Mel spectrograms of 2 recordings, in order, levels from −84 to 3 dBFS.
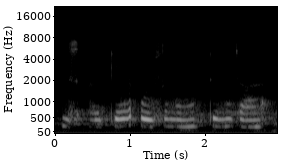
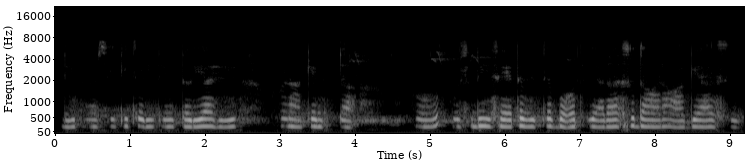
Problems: continuous background conversations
